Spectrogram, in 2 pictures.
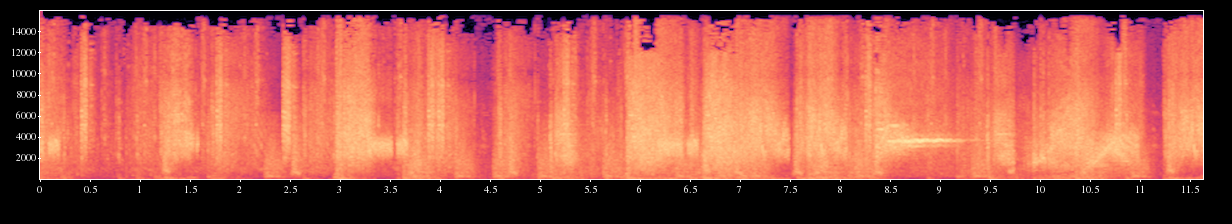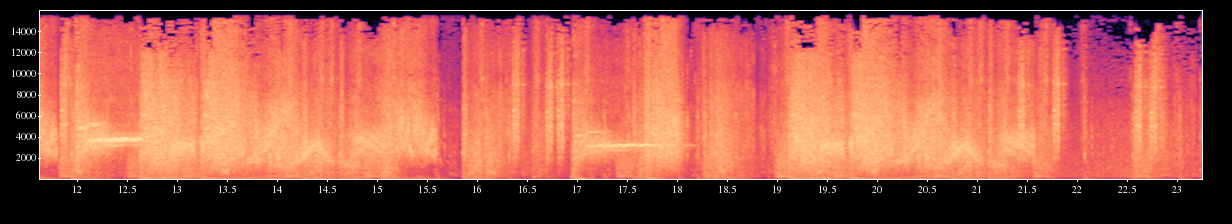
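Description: Swords clash and clang in quick bursts.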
